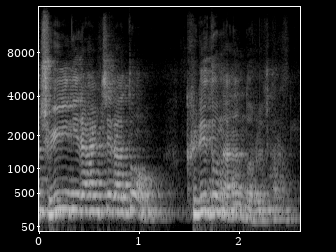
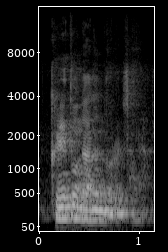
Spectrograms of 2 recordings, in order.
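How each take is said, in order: First: Said in the usual way. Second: Soft and low, lovingly; quiet, tender I love you; tender Jesus voice. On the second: Acted. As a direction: say it like a gentle promise. Jesus speaking love to sinner.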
